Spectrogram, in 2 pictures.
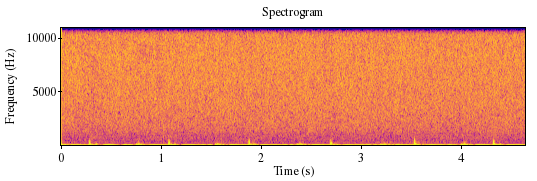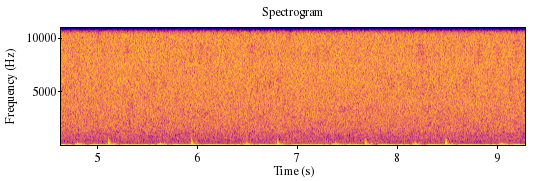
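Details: Own heartbeat recorded at length while keeping still and relaxed: steady soft thumps at about 94 beats a minute under a constant hiss; normal resting heart sounds.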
